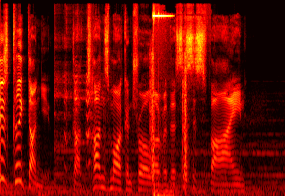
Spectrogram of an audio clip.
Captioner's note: Minireenas laugh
